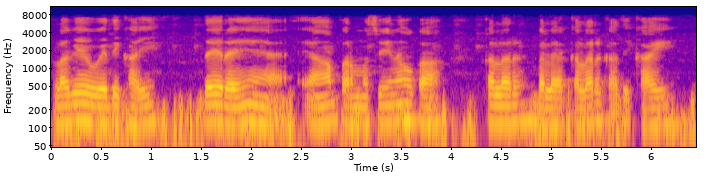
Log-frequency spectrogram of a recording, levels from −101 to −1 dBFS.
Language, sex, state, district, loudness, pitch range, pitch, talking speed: Hindi, male, Haryana, Jhajjar, -17 LUFS, 110-120 Hz, 115 Hz, 140 wpm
